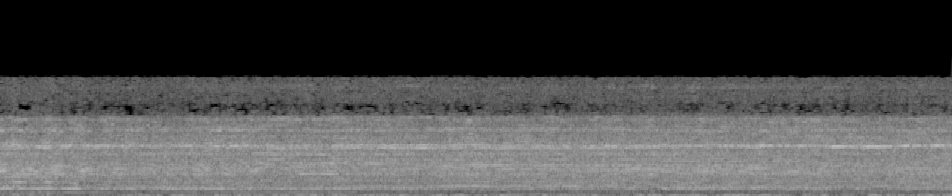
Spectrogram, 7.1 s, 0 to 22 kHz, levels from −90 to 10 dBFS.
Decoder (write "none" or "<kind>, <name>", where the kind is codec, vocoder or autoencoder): none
